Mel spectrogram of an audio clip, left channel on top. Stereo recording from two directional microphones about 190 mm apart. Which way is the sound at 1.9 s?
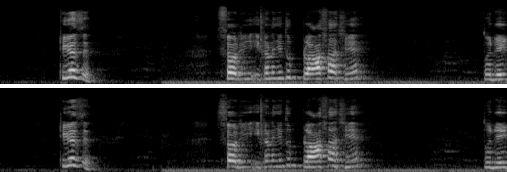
45° left (ahead or behind).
